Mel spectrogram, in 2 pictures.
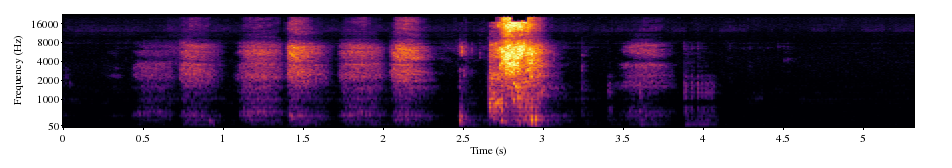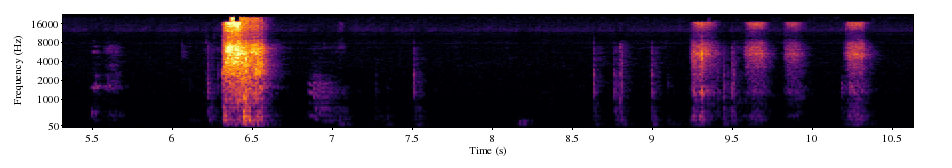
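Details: Male sneezing after smelling flowers; several stifled, held-back sneezes, then two full explosive sneezes with sniffing and breathing between them.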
